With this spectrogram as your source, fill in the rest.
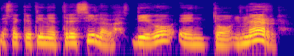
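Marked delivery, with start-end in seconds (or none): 1.8-2.7 entonar, stress on final syllable nar. Teaching Spanish word stress, stress on nar in entonar. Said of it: "le doy mayor golpe de voz a la palabra, a la sílaba, perdón, nar".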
